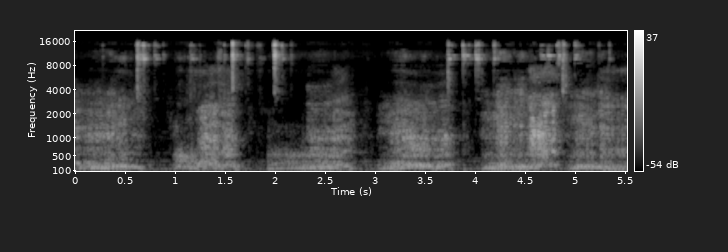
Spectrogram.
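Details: Dogs Zuko and Izzy playing together indoors: rough, low growls in bursts of about half a second to a second, separated by short pauses, with some scuffling noise.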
